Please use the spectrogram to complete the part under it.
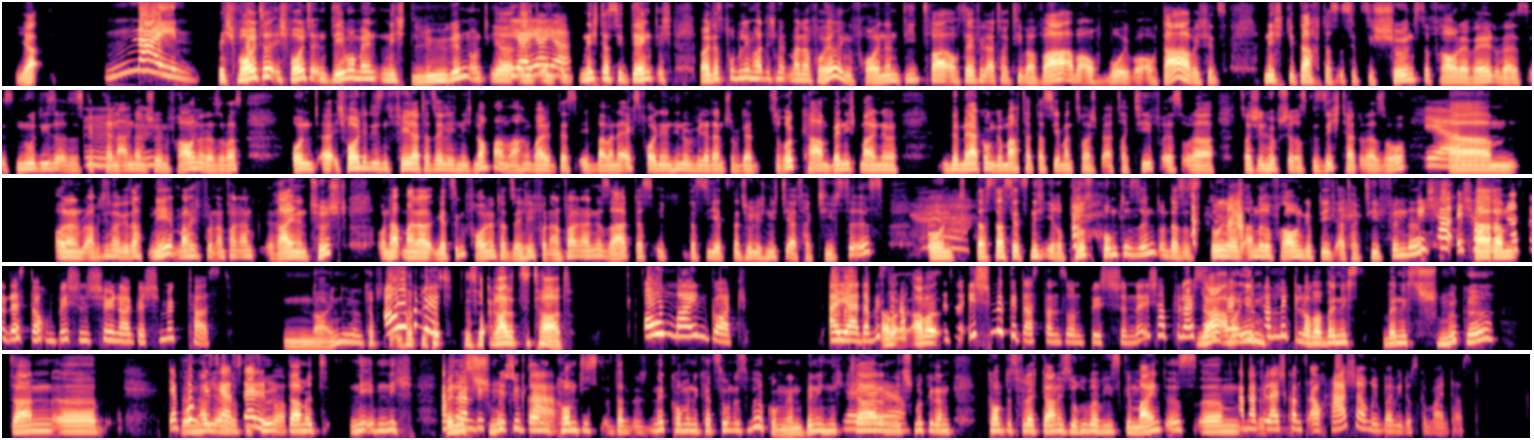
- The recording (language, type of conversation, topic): German, unstructured, Wie stehst du zu Lügen, wenn sie jemandem helfen?
- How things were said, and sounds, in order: surprised: "Nein"; gasp; laugh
